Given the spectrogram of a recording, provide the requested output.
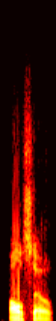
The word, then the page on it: also: American English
